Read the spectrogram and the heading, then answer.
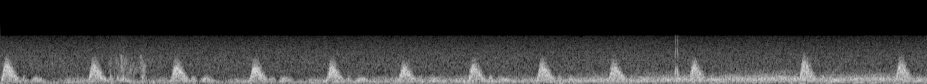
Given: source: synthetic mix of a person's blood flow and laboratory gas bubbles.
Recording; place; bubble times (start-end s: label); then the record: Doppler ultrasound of blood flow; subclavian vein
1.08-1.50 s: bubbles
6.74-6.81 s: bubbles
From the record:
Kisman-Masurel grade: 121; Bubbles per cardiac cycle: 1 to 2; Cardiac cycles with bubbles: 10 to 50%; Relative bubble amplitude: barely perceptible (0.100 to 0.250); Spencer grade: 2 (many but less than half of the cardiac periods contain bubble signals, singularly or in groups); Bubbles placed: anywhere in the cardiac cycle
